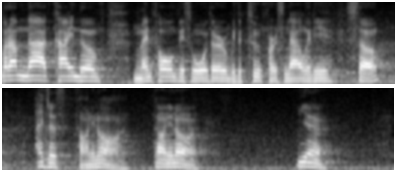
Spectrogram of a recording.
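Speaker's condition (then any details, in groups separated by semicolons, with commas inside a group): Cleft lip and palate; fed formula and cow milk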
